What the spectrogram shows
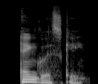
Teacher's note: Make sure you're saying eng and not ing at the beginning of the word.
